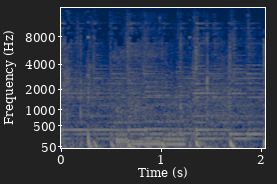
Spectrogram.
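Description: Background music of steady held tones, with a few soft low knocks.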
